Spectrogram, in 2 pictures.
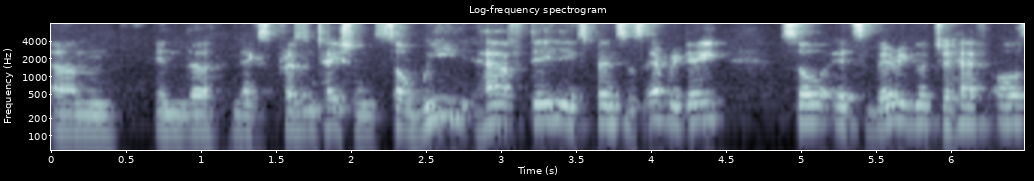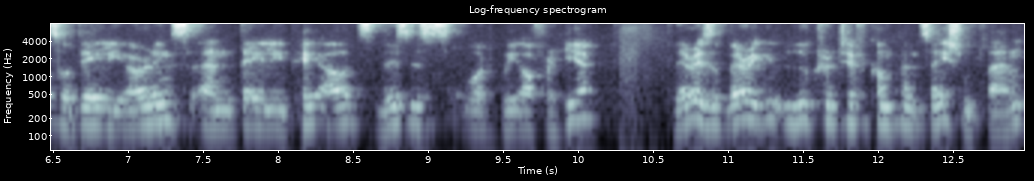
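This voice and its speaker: A man speaks in a fairly high voice at a moderate pace. His pitch varies in an ordinary way. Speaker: business presenter. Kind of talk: webinar presentation. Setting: video call. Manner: halting.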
